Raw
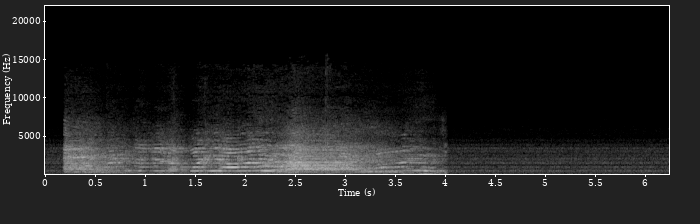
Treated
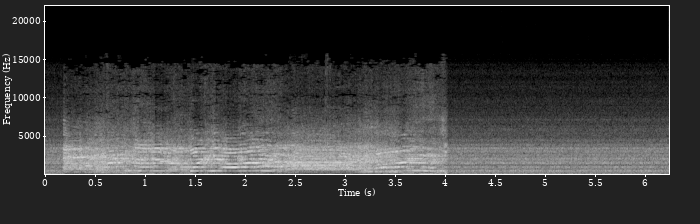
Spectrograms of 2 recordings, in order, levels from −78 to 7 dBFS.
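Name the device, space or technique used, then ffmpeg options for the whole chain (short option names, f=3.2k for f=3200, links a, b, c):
mastering chain: -filter_complex "[0:a]highpass=52,equalizer=f=500:t=o:w=2.9:g=-3.5,acrossover=split=840|4100[a][b][c];[a]acompressor=threshold=-45dB:ratio=4[d];[b]acompressor=threshold=-26dB:ratio=4[e];[c]acompressor=threshold=-48dB:ratio=4[f];[d][e][f]amix=inputs=3:normalize=0,acompressor=threshold=-40dB:ratio=1.5,alimiter=level_in=30.5dB:limit=-1dB:release=50:level=0:latency=1,volume=-1dB"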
